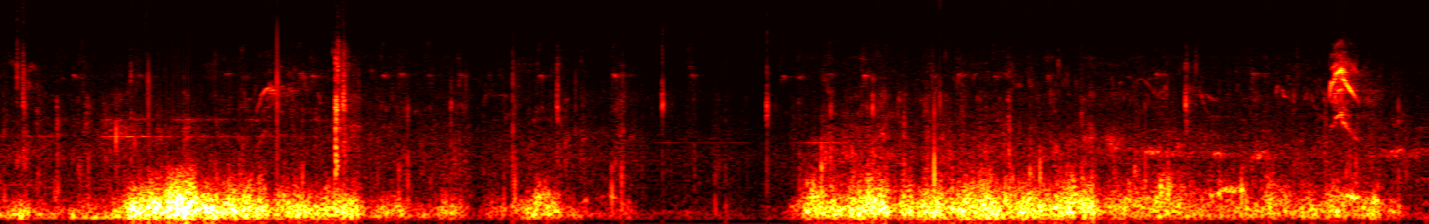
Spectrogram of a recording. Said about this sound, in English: Oh, they're still out there. I don't know where they are, but they're still out there. That chirp was a prairie dog.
